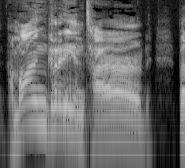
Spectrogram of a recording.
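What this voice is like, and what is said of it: Put-on Scottish accent. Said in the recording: “sounds like a pirate ... That's my Scottish accent.”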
